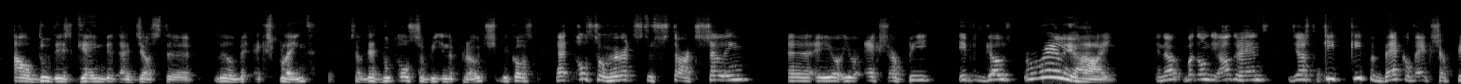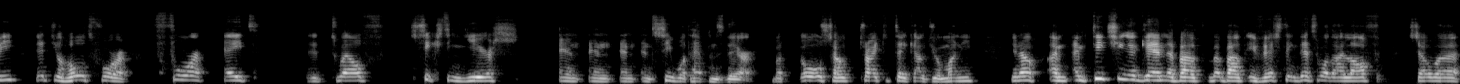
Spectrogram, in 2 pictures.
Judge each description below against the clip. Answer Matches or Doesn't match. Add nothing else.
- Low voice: Doesn't match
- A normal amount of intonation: Matches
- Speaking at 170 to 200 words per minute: Matches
